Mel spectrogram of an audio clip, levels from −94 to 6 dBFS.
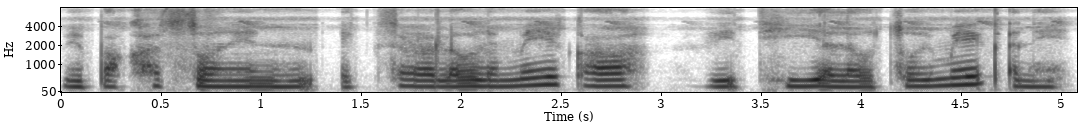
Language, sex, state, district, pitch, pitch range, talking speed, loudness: Mizo, female, Mizoram, Aizawl, 215 Hz, 210-225 Hz, 190 wpm, -17 LUFS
